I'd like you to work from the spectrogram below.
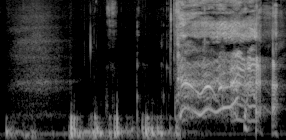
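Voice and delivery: a long high giggle; high airy laugh; high breathy laugh. Real, not acted. Laughs at own accent.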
